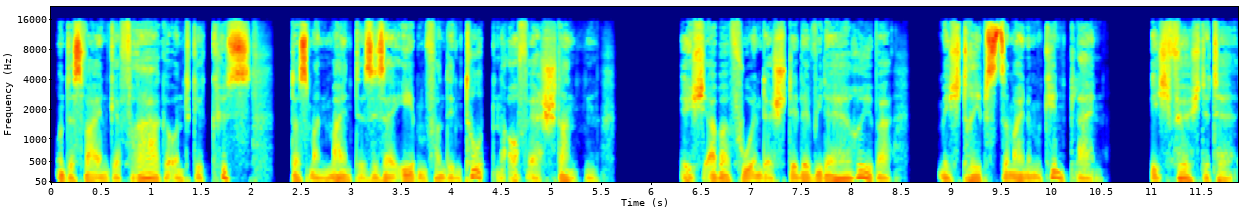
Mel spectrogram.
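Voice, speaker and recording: A man's voice: a little mellow, no room sound, studio quality, exaggerated voice. An actor playing a poor, pious river boatman telling his tale in a storybook reading. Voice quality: deep, gravelly.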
